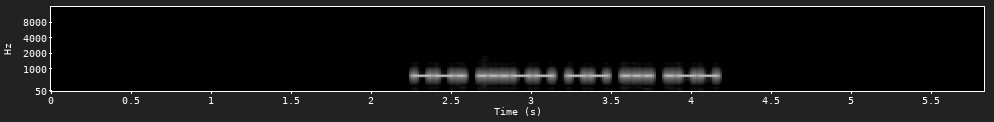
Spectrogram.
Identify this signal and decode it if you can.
Morse code, heard as a keyed tone, about 36 wpm, 700 Hz. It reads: G3MSW
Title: DXCC-100 Call Signs - 5 Characters - Repeated 3x - 35wpm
